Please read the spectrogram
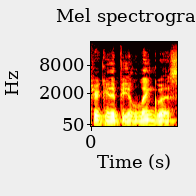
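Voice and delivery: acted whispered line. Retelling what the intel lady at boot camp said: imitating a whisper. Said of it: "And, like, whispered".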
